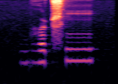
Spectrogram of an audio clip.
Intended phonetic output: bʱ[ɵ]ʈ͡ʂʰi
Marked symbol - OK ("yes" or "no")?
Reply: yes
